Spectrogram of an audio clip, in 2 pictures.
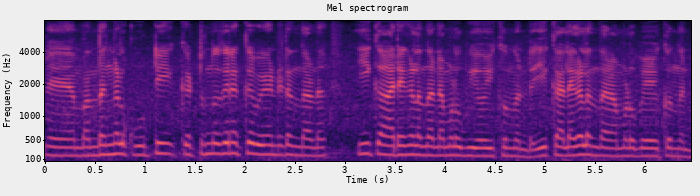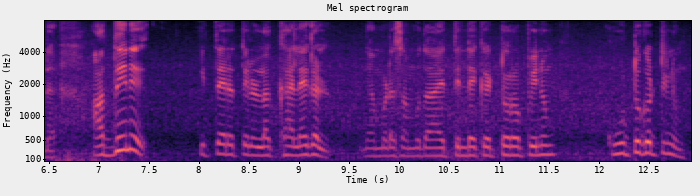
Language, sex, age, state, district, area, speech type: Malayalam, male, 18-30, Kerala, Malappuram, rural, spontaneous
